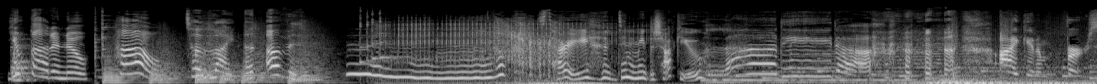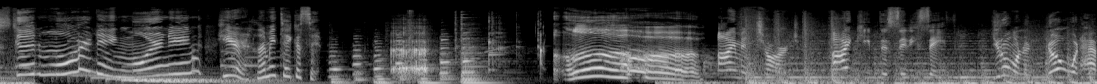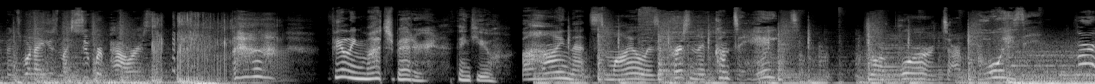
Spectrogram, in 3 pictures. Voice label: Animation, Female Voice Over

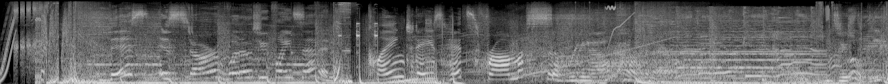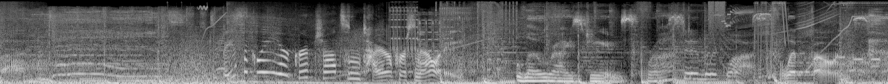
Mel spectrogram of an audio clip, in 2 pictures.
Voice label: Radio Imaging, Female Voice Over

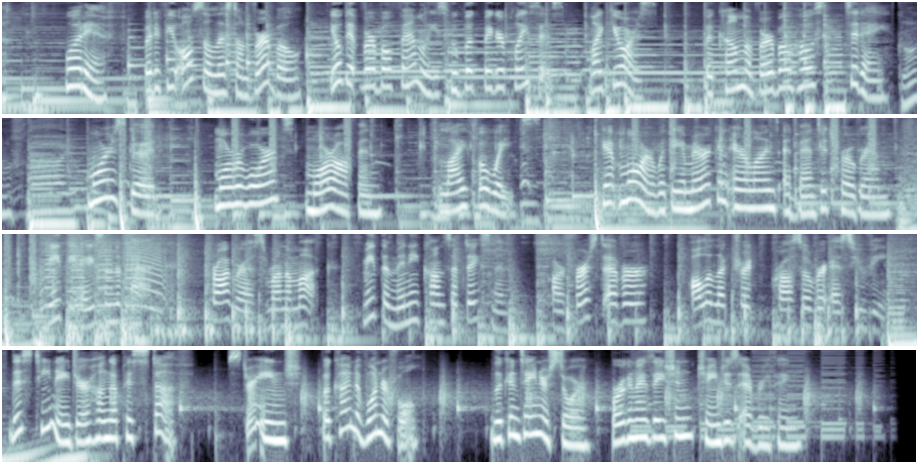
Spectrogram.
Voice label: Commercial, Female Voice Over

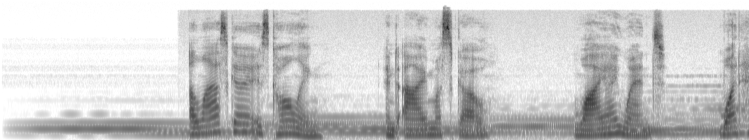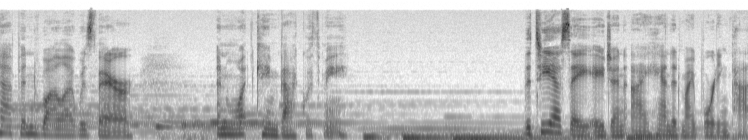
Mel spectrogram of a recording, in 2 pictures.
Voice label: Narration, Female Voice Over

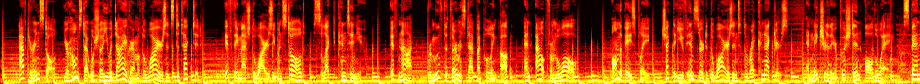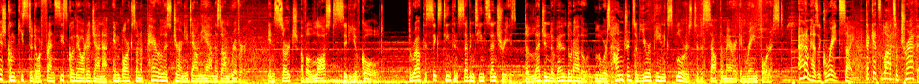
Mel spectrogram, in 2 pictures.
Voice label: Corporate, Voice Over

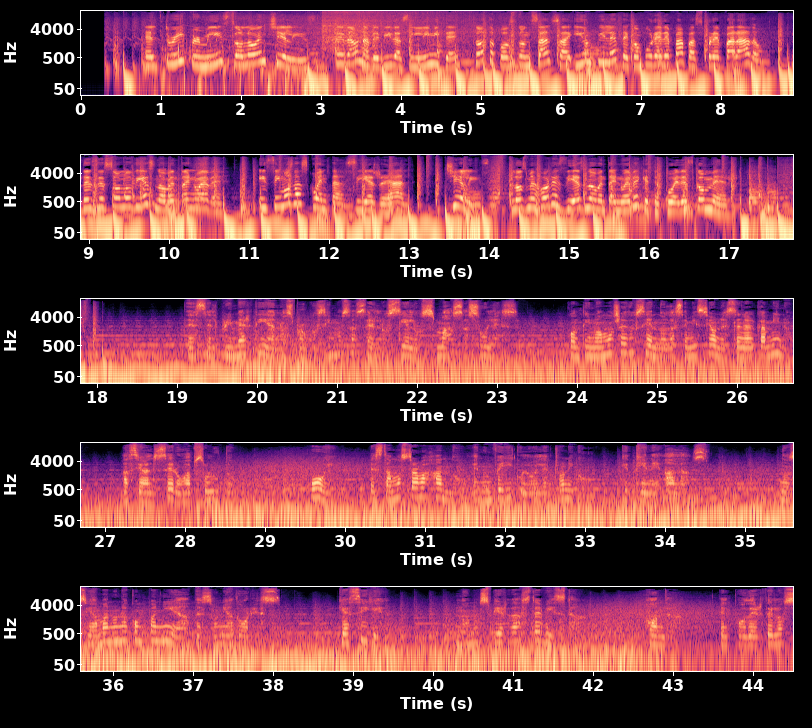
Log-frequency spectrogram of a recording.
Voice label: SPANISH Commercial, Female Voice Over

